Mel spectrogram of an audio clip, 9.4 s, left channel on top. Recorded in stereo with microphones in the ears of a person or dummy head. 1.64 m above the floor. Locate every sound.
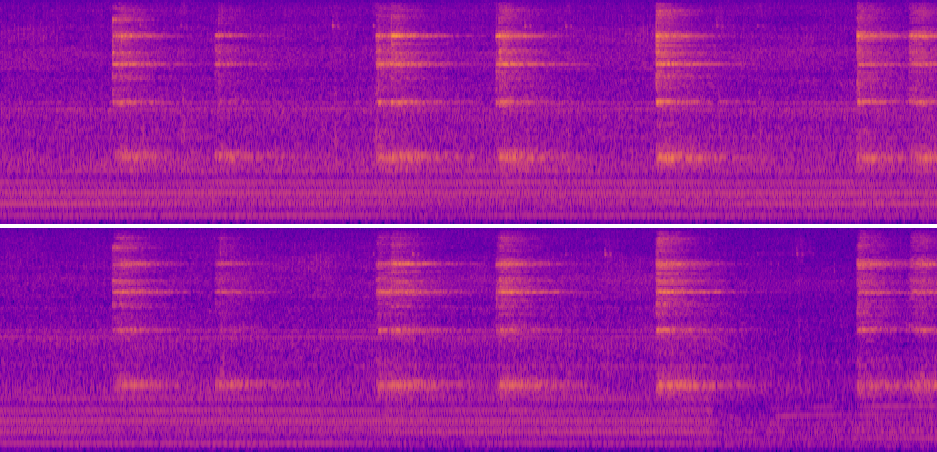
1.1 s cutlery clinking: 20° left (ahead or behind), 2.5 m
